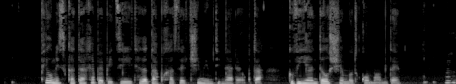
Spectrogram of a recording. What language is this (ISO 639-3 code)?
kat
